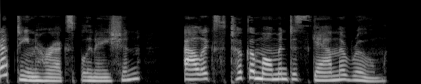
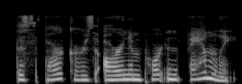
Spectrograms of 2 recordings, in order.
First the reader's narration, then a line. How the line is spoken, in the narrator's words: she said in a hushed voice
